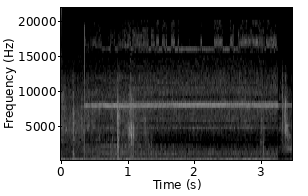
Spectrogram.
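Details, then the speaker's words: 5 kW diesel heater in a van, after replacing the faulty temperature sensor (it read 101 instead of 11 °C), which had left it failing to fire and blowing cold air: normal startup, steady fan rumble, faint whine and light clicks, less noisy than before, now blowing warm air. "Well, I'm noticing straight away that it's not as noisy as it was previously. This is how it should sound when it starts up. Yeah, that sounds good."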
